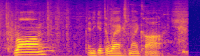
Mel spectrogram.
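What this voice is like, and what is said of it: Boston Kennedy-style accent. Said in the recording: “Kevin Costner doing a Boston/Kennedy accent”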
